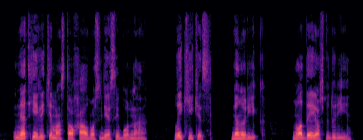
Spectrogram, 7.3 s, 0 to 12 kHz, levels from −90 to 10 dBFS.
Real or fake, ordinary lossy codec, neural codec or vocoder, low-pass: fake; MP3, 64 kbps; codec, 44.1 kHz, 7.8 kbps, Pupu-Codec; 10.8 kHz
